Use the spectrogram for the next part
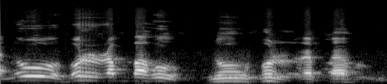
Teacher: یرملون کا قاعدہ ادغام کا، تو نون گیا اور یہ سیدھا رے میں آ گیا.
